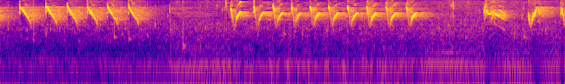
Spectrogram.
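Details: Bar-winged prinia (Prinia familiaris) song used as a lure to provoke other birds into singing: quick bursts of high, thin, down-slurred notes, six to nine in each fast run, repeated after short pauses.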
